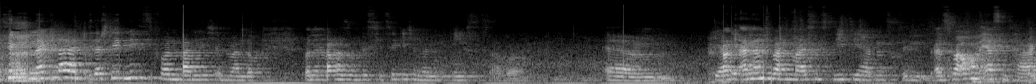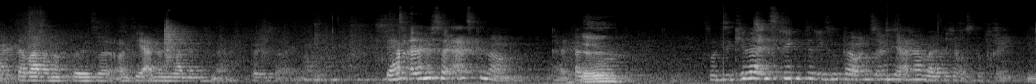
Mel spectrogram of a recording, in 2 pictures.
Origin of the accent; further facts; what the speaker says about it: Leipzig, Saxony, Germany; ich komme aus Leipzig und bin da auch oft und lange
